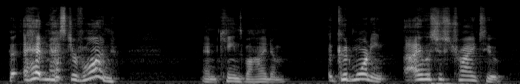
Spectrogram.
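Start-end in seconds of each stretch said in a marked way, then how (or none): 0.1-1.2 high, loud, caught-out exclamation; startled stammer. Acted. Startled at seeing the headmaster. 3.3-5.1 high, nervous, hurried explaining; flustered excuse. Acted.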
